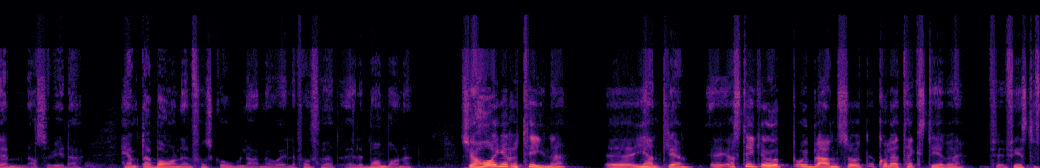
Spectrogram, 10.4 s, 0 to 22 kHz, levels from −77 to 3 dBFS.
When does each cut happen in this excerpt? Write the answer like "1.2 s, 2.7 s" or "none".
none

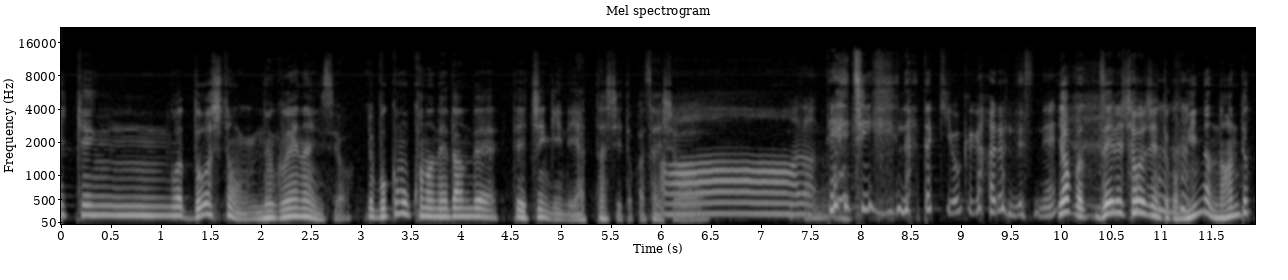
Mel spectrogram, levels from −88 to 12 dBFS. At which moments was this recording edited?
3.0 s, 4.4 s

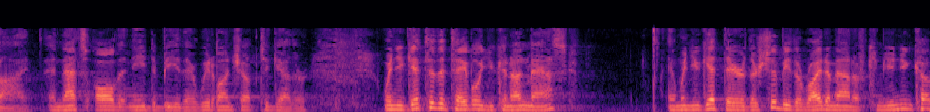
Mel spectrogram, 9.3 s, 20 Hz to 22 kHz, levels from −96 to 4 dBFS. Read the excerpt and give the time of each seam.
2.1 s

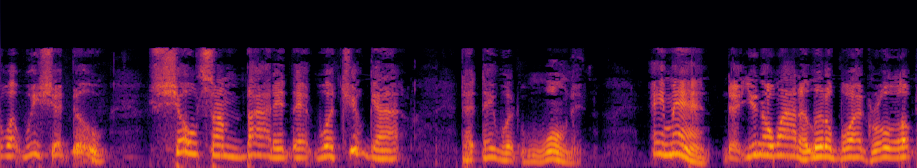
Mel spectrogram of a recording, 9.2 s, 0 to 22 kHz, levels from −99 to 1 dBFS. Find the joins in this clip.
none

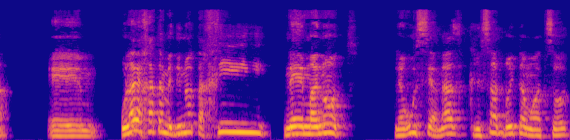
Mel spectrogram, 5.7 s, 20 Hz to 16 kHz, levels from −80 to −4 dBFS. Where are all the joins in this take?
2.8 s

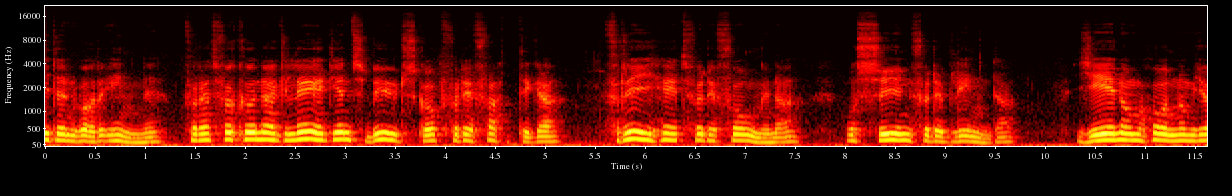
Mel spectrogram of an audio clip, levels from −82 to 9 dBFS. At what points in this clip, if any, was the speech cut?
none

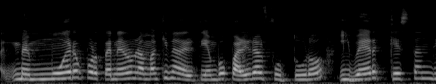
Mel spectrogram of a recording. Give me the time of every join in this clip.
3.3 s

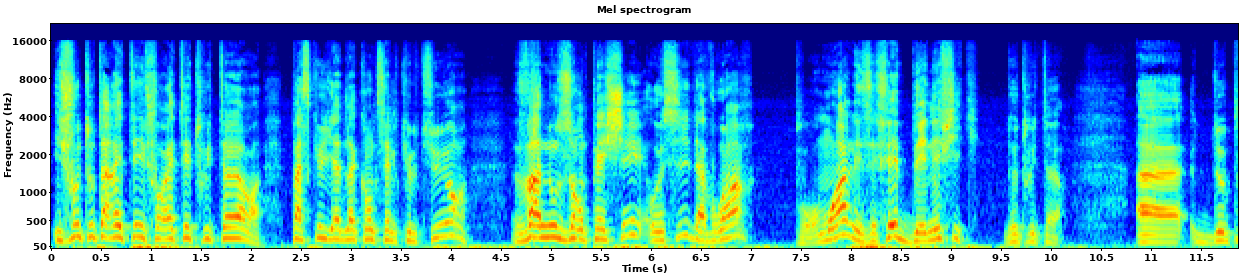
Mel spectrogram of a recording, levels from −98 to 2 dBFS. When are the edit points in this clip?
none

